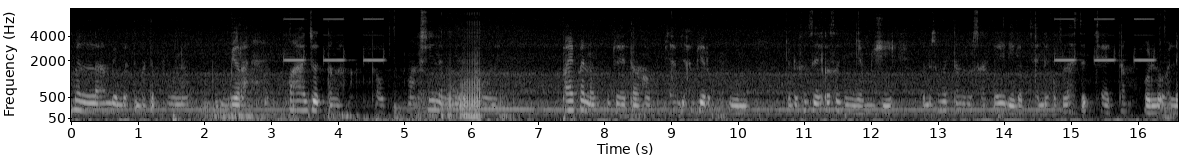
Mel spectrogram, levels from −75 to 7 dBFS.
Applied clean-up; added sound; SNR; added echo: none; Microwave oven; 8 dB; reverberation time 0.3 s.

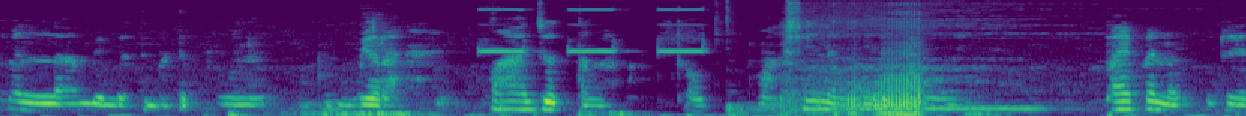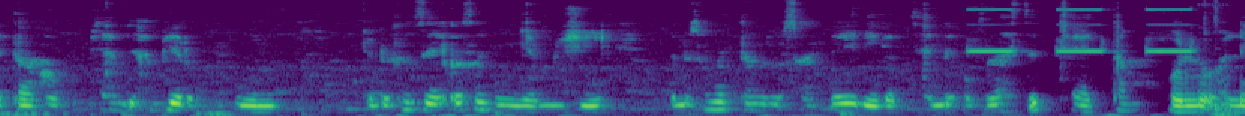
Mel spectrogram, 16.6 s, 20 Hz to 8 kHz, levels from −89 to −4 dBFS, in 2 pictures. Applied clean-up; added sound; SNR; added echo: classical method WPE with log-MMSE.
